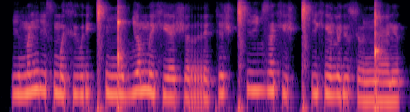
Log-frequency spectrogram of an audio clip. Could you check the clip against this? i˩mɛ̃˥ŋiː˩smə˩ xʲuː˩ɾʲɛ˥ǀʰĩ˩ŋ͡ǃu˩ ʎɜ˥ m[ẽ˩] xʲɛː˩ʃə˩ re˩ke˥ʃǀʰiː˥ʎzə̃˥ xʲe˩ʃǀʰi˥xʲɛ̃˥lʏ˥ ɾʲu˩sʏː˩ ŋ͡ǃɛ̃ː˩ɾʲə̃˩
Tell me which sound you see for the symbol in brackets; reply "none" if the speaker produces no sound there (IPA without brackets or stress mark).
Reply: e˩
